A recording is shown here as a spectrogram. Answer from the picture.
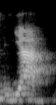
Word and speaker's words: Elías: Ah, miren, el acento aquí ya no recae en la A, como en Cecilia, ¿no? Cecilia. En ese caso, no es Elías, no es Elías, es Elías, con acento en la vocal cerrada.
